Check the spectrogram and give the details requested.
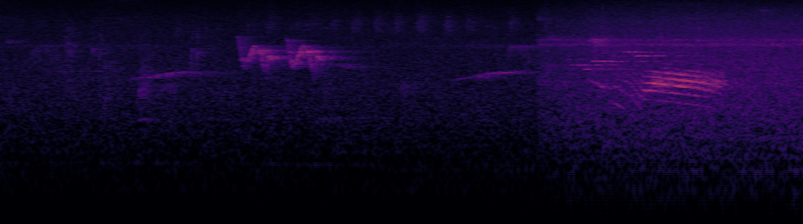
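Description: Birds calling in the forest: a few short rising whistles, a quick burst of high chirps about two seconds in, and a louder harsh call with several stacked tones near five seconds. Background hiss swells from about four seconds in.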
